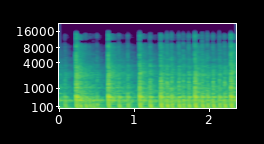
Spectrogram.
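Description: Tarola (banda snare drum) struck with wooden sticks in a steady groove: accented strokes a little over twice a second, with quick rapid strokes filling in between. The drumhead rings with a clear pitch under the strokes.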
